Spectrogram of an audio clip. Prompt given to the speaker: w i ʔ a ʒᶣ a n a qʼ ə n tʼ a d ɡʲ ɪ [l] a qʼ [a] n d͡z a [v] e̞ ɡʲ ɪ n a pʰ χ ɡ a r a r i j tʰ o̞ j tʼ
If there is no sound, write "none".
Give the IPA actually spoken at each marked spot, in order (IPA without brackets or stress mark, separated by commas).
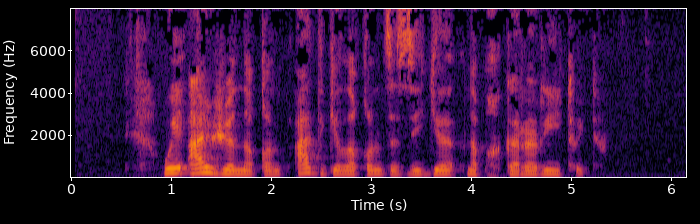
l, ə, z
